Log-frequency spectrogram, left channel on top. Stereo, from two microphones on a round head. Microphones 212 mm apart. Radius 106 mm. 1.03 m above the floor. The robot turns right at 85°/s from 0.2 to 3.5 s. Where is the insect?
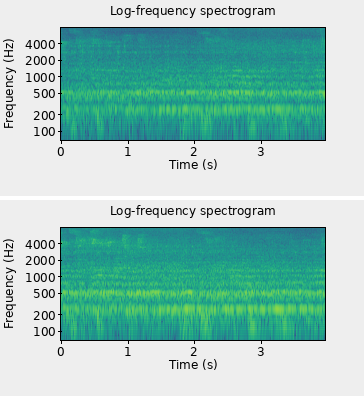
165° right, 4.5 m; by 4.0 s 115° left, 4.5 m.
